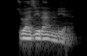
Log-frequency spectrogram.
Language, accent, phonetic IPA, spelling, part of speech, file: Catalan, Valencia, [swa.ziˈlan.di.a], Swazilàndia, proper noun, LL-Q7026 (cat)-Swazilàndia.wav
- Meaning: Swaziland (former name of Eswatini: a country in Southern Africa; used until 2018)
